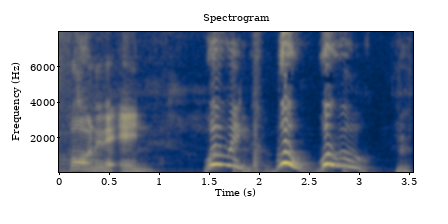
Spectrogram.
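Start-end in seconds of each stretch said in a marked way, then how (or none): 1.5-3.5 booming, high-pitched, slow, swooping, drawn-out woos. Joking that a wrestler is phoning it in: bad Ric Flair impression. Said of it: "I can't do a good Ric Flair impression".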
